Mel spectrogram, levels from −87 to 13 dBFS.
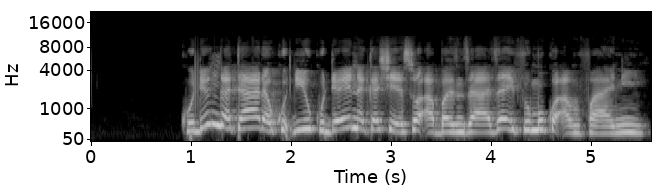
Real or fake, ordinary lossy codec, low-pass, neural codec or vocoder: real; none; 10.8 kHz; none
